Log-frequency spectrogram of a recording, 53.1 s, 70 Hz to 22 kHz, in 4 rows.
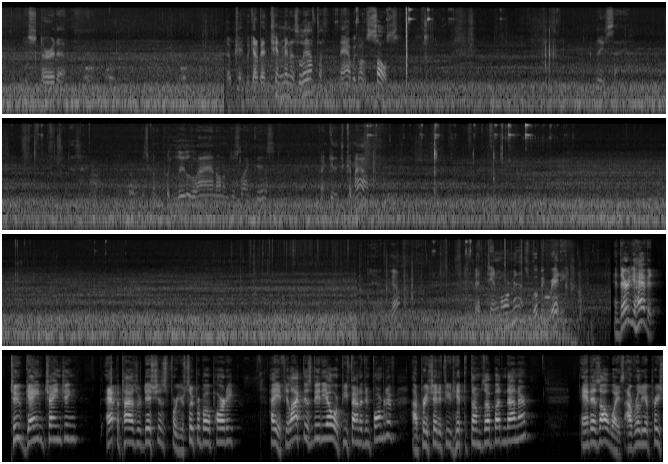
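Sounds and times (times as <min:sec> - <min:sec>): pellet grill fan humming: 0:00.0 - 0:38.8
steady low rumble: 0:00.0 - 0:38.8.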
